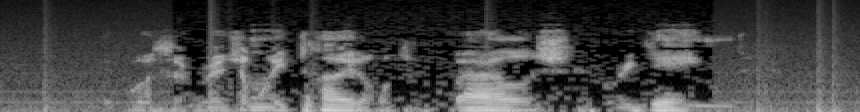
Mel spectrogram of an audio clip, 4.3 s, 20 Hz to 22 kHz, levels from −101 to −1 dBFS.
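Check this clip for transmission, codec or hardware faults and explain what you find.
One fault is present: overdone noise removal, from 0.86 s to 3.57 s. Across that stretch the background drops and breaks up into twinkling specks. A noise reduction stage set far too aggressively is cutting individual frequency bands to nothing whenever they sit near its noise estimate. The room noise, which otherwise stays about 18 dB below the speech, is taken down along with the quieter parts of the speech.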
